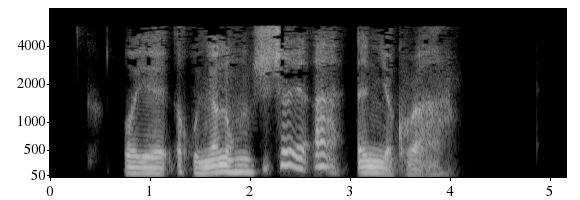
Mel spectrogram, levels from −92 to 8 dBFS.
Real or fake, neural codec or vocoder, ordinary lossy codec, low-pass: fake; codec, 16 kHz in and 24 kHz out, 0.9 kbps, LongCat-Audio-Codec, fine tuned four codebook decoder; MP3, 24 kbps; 7.2 kHz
